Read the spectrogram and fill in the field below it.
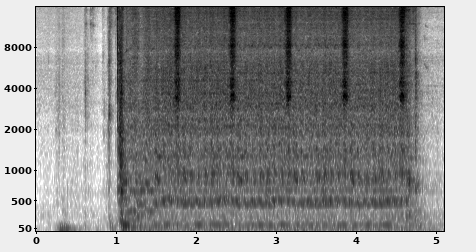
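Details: Carbureted rat rod engine after storage: starter cranks it steadily for about four seconds with no firing or catch; owner wonders if the gas is too old or it's flooded; cranks but won't start, no spark.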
